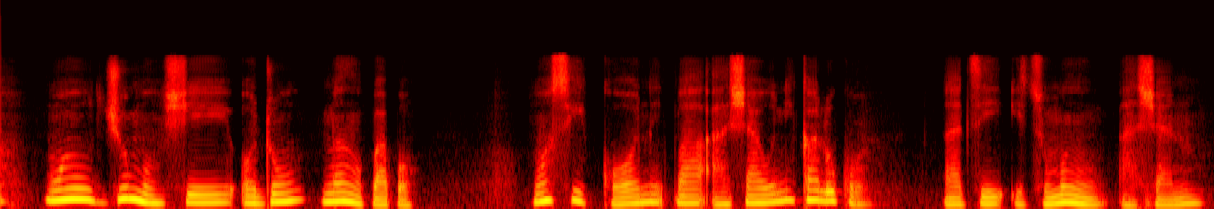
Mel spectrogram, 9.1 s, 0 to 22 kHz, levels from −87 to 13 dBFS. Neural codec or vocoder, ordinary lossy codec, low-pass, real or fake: codec, 16 kHz, about 1 kbps, DyCAST, with the encoder's durations; none; 7.2 kHz; fake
